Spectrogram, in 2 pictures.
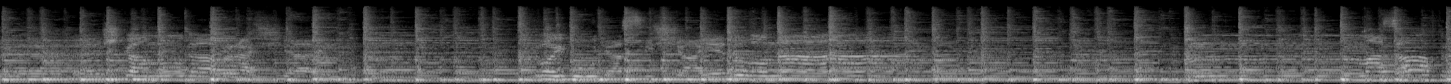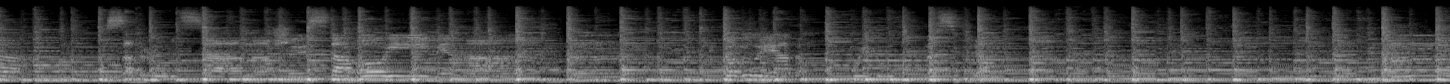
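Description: Acoustic guitar strummed in a steady rhythm, with a man singing along over it.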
